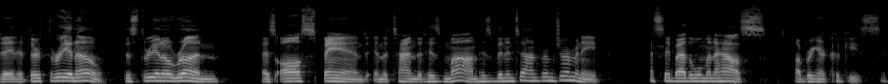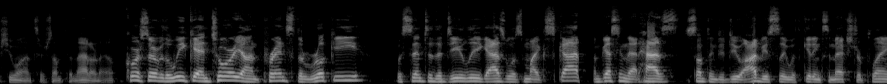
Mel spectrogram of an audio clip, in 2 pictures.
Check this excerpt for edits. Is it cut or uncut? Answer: uncut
